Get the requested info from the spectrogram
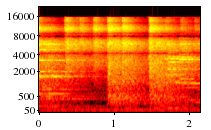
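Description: Percussion ensemble playing: pandeiros struck sharply at the start, about a second in and again half a second later, over ringing mallet-keyboard notes.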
